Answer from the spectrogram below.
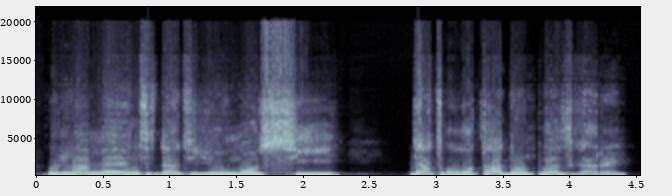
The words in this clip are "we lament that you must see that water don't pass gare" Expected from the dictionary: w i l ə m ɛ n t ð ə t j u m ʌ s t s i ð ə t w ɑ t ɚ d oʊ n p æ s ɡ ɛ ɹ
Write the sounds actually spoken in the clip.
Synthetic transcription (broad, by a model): w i l ə m ɛ n t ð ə t j u m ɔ s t s i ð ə t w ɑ t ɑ d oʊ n p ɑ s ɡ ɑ ɹ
